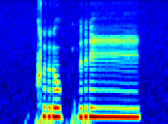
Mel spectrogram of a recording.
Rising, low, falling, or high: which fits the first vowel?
low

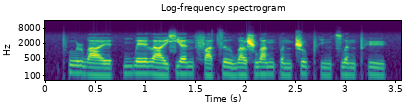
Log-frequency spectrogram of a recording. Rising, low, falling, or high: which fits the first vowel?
high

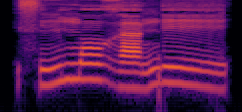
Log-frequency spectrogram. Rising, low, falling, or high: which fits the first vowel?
rising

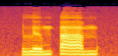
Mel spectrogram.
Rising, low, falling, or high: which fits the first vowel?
rising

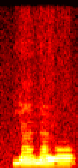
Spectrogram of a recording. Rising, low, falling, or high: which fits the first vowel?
low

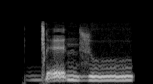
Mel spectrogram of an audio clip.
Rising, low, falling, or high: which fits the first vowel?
high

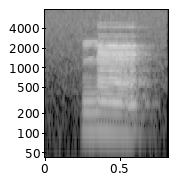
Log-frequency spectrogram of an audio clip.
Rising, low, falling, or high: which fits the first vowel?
low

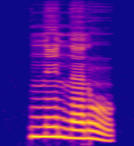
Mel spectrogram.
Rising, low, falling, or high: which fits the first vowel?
high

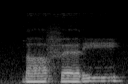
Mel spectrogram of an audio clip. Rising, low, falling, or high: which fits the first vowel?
low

